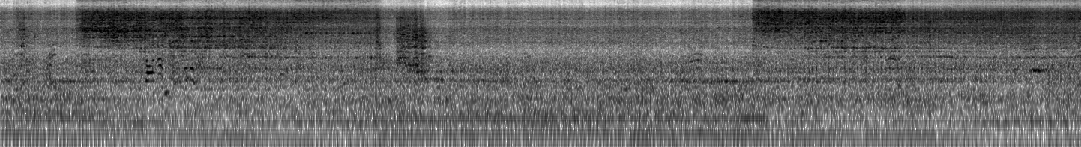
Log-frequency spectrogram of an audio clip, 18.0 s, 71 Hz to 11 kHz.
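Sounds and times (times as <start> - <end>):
saw blade cutting log: 0.0 - 7.6, 12.5 - 18.0
engine running: 0.0 - 18.0.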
